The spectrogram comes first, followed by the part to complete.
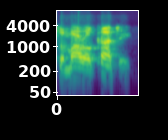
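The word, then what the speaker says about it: Soumaoro Kanté: But I know a brother told me that the correct pronunciation was Samaro Conte, and I think it was, if I can remember right, I know Conte is spelled Kante, and the first part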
